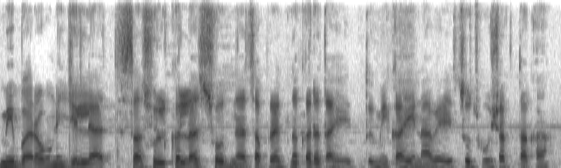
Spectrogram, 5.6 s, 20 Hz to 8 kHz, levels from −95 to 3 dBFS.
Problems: constant background noise, continuous background conversations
